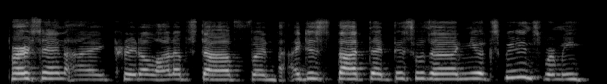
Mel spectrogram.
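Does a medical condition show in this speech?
Yes: spastic quadriplegic cerebral palsy.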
